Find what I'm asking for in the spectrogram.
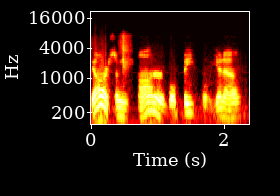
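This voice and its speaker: Male panelist, low voice, teasing casual talk, slightly muffled audio. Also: lively intonation, fairly quick, slight background noise. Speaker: livestream panelist. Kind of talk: casual teasing group chat.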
